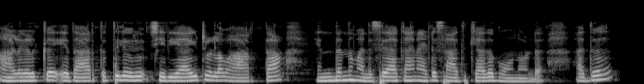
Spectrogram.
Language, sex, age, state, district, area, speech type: Malayalam, female, 30-45, Kerala, Idukki, rural, spontaneous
